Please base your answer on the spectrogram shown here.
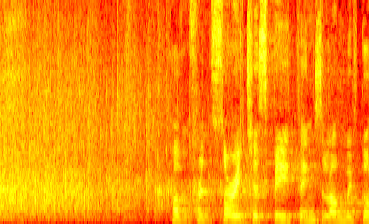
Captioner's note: applause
